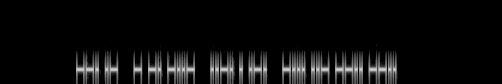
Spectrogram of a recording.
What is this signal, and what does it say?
Morse code, heard as a keyed tone, about 50 wpm, 700 Hz. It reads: GA TNX FER BUZZ
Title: Common QSO Phrases Encore 50wpm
